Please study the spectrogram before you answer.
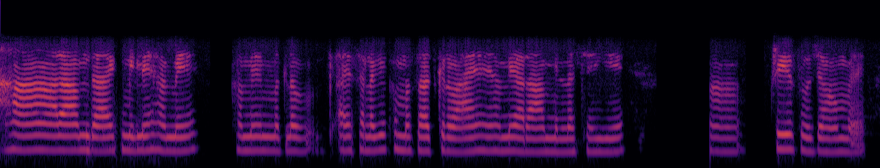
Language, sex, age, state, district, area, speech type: Hindi, female, 45-60, Uttar Pradesh, Jaunpur, rural, conversation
